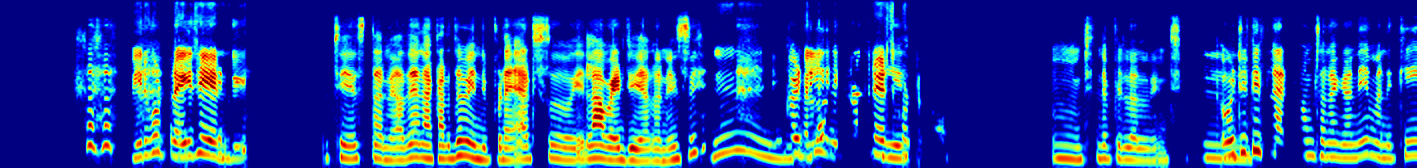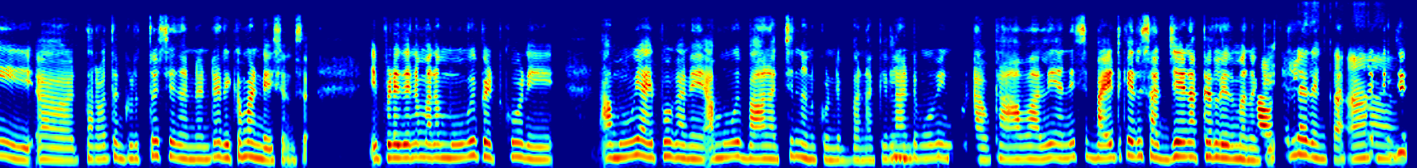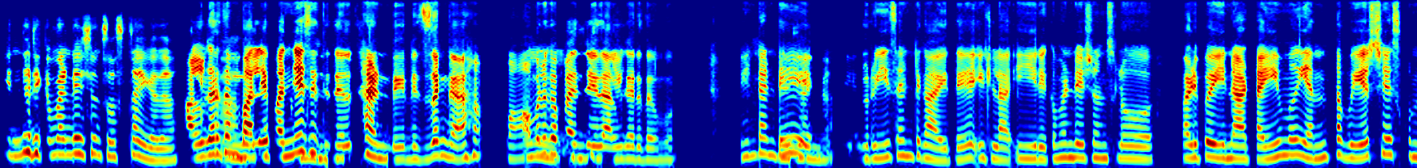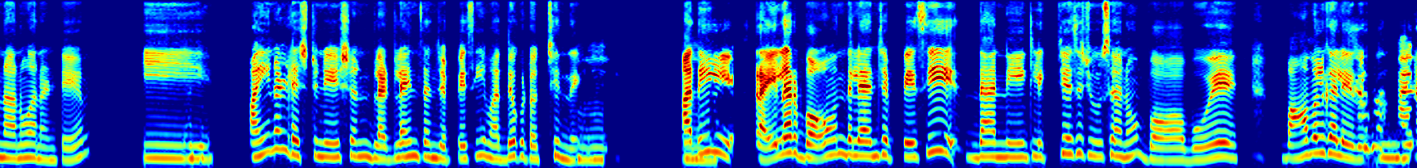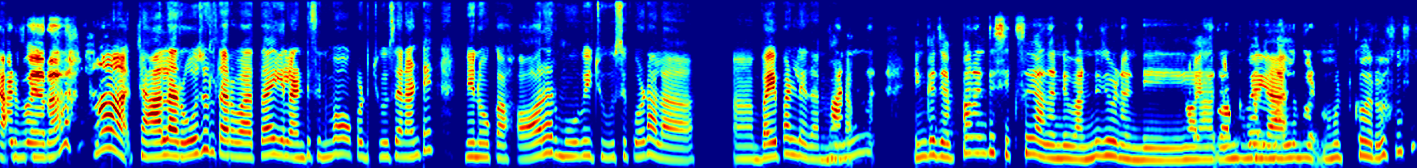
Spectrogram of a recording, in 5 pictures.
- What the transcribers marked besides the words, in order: chuckle; in English: "ట్రై"; in English: "యాడ్స్"; in English: "అవాయిడ్"; drawn out: "హ్మ్"; giggle; tapping; in English: "ఓటీటీ ప్లాట్‍ఫామ్స్"; in English: "రికమెండేషన్స్"; in English: "మూవీ"; in English: "మూవీ"; in English: "మూవీ"; in English: "మూవీ"; in English: "సర్చ్"; in English: "ఆటోమేటిక్‌గా"; giggle; in English: "రికమెండేషన్స్"; in English: "అల్గారిథం"; giggle; other noise; in English: "రీసెంట్‍గా"; in English: "రికమెండేషన్స్‌లో"; in English: "వేస్ట్"; in English: "ఫైనల్ డెస్టినేషన్ బ్లడ్ లైన్స్"; other background noise; in English: "ట్రైలర్"; in English: "క్లిక్"; laughing while speaking: "భయపడిపోయారా?"; in English: "హారర్ మూవీ"; in English: "ఒన్"; in English: "సిక్స్"; in English: "ఒన్"; giggle
- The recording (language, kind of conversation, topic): Telugu, podcast, స్ట్రీమింగ్ వేదికలు ప్రాచుర్యంలోకి వచ్చిన తర్వాత టెలివిజన్ రూపం ఎలా మారింది?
